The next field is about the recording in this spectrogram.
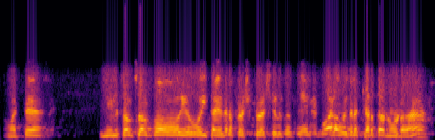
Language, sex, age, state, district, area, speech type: Kannada, male, 30-45, Karnataka, Bellary, rural, conversation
